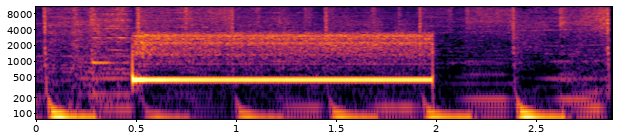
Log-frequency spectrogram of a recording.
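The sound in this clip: A call is placed and a single sustained, mid-pitched telephone tone lasts about a second and a half. It sits over a loud, steady, pulsing music beat that continues throughout.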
